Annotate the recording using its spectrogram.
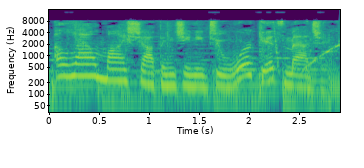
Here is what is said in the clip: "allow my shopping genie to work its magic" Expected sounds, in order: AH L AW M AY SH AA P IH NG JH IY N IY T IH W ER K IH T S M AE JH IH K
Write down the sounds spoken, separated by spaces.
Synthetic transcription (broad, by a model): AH L AW M AY SH AA P IH NG JH IY N IY T IH W ER K IH T S M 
